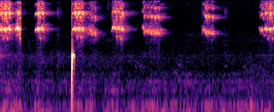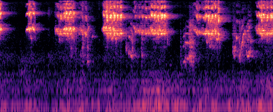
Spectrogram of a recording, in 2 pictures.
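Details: Pet budgerigars kept for breeding, chirping happily: faint, thin, high chirps in quick irregular bursts, one sharp click early on, with a low hum in the background.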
